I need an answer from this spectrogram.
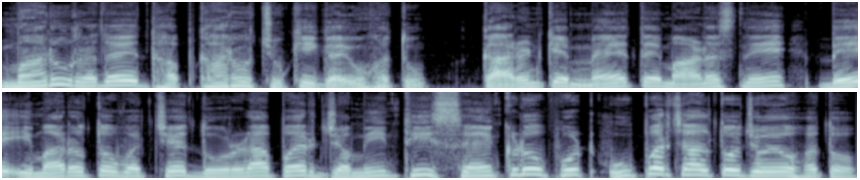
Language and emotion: Gujarati, fearful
